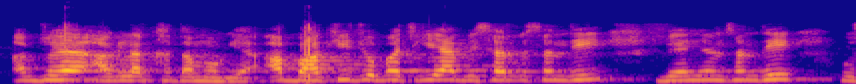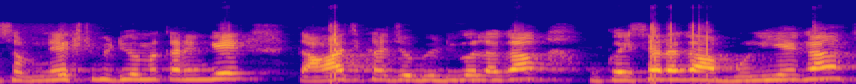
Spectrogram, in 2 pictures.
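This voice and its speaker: A man's voice: high voice, fairly even intonation, brisk, a bit bright, slight background noise. A man teaches a grammar lesson, repeating syllables again and again and answering his own questions as he goes. The recording has a dull, lo-fi sound. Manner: repetitive, drills sounds aloud, asks and answers himself. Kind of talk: classroom-style lesson.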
